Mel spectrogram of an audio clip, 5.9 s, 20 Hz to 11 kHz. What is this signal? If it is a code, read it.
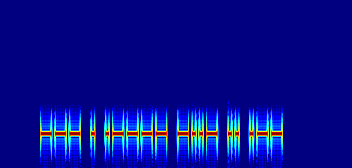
Morse code, heard as a keyed tone, about 20 wpm, 700 Hz. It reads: OE1XIW
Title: DXCC-100 Call Signs - 6 Characters - 20wpm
